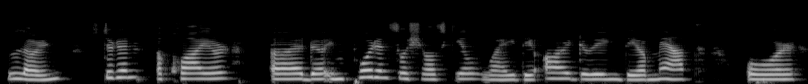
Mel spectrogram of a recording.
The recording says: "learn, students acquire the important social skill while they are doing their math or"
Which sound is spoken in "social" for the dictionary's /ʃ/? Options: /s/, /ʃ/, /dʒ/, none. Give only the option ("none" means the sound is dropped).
/ʃ/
